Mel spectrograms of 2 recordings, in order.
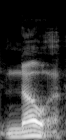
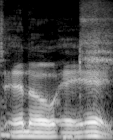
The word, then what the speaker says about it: NOAA: Get NOAA to do that, the National Oceanographic and Atmospheric Administration, which has the clever pronunciation, NOAA, because it monitors like floods and things like that. – Ooh, that's how you pronounce NOAA.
